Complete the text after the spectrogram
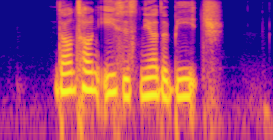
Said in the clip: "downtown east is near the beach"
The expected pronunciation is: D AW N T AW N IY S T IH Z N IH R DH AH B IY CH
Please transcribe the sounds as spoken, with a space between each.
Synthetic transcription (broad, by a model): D AW N T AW N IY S IH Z N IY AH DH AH B IY CH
